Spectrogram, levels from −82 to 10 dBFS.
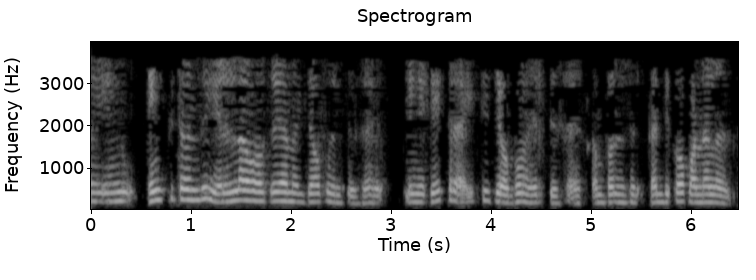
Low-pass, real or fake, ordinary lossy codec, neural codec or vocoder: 3.6 kHz; fake; MP3, 16 kbps; codec, 16 kHz, 4.8 kbps, FACodec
